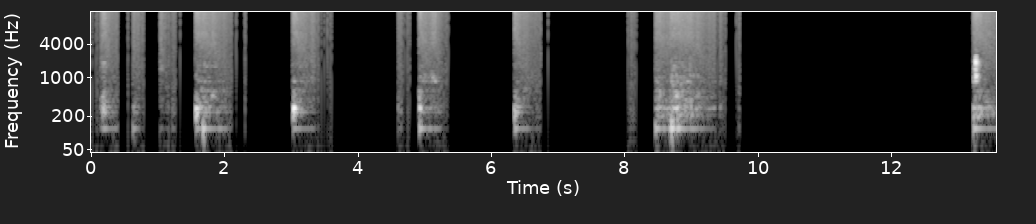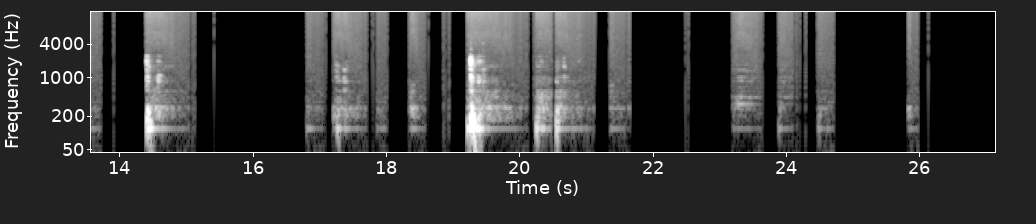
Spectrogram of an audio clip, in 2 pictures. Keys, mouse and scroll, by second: 8.1 ctrl+z, 9.0 s, 24.2 drag.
